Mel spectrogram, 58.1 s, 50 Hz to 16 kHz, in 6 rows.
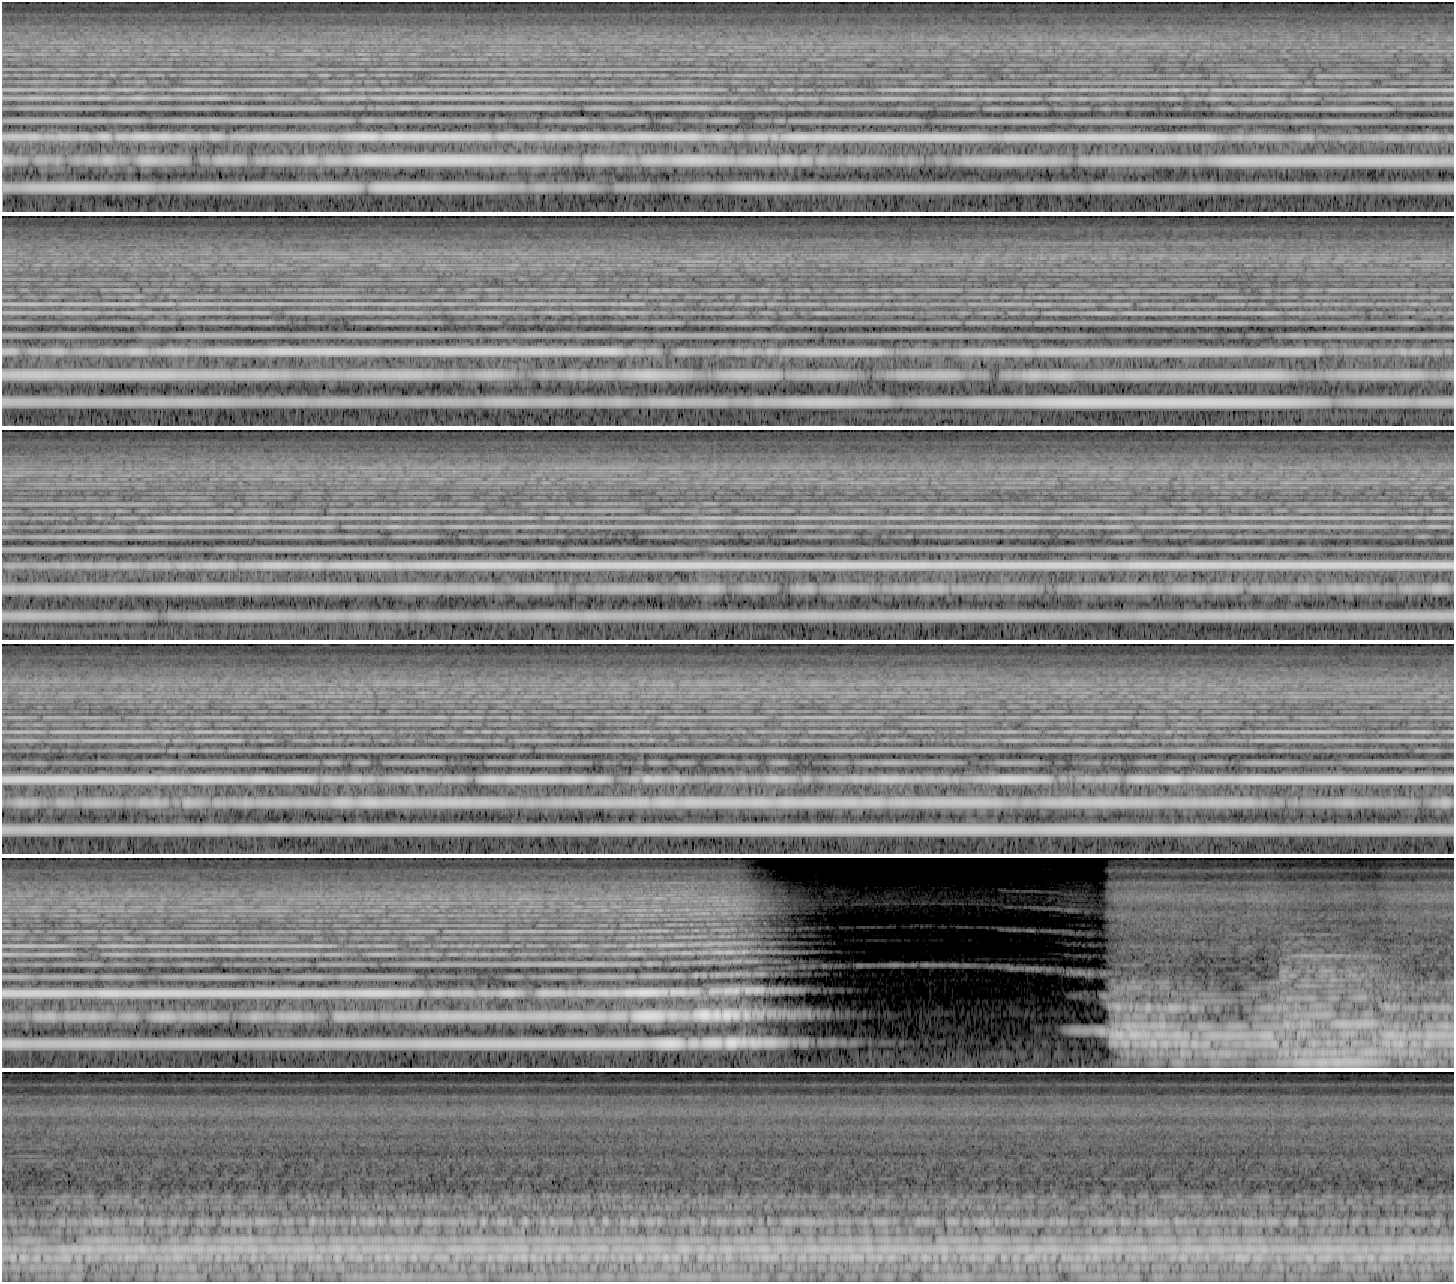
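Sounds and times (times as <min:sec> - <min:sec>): water pipe droning: 0:45.5 - 0:58.0.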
